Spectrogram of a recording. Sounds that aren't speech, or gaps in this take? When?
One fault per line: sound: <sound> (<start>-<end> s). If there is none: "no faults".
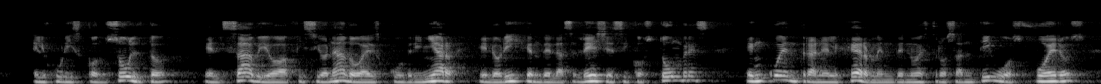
no faults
